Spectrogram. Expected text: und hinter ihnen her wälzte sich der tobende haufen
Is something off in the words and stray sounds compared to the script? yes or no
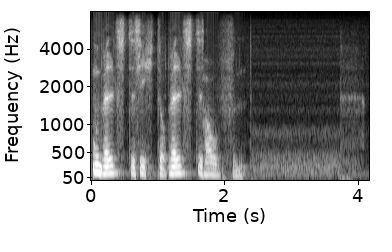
yes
